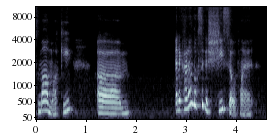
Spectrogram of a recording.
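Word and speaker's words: māmaki: So it's pronounced mamaki.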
